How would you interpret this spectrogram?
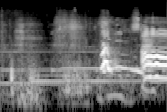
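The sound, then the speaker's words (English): Search dogs, a wilderness air-scent dog and a cadaver dog, let out two short, high whiny yelps about half a second apart, a mix of barking and whimpering, over a low steady hum and faint background voices. “So let's meet the dogs. Can I pet them?”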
